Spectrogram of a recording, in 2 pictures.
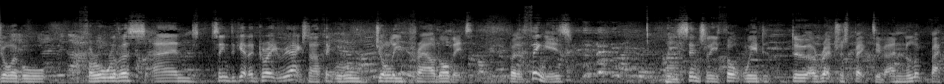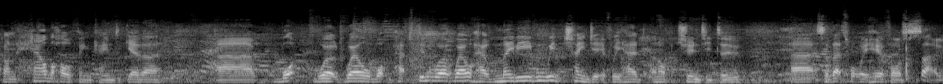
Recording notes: Having found a pub that would accommodate us four unashamed kit nerds, it wasn't long before a podcast was recorded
